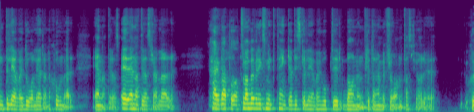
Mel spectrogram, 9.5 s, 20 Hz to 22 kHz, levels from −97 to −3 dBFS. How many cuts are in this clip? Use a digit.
2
